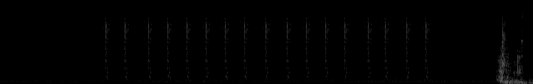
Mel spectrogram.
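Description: A game counter ticks rapidly as a bar fills up.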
